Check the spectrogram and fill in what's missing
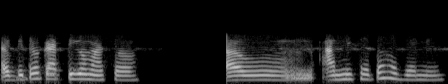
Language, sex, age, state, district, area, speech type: Odia, female, 45-60, Odisha, Gajapati, rural, conversation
